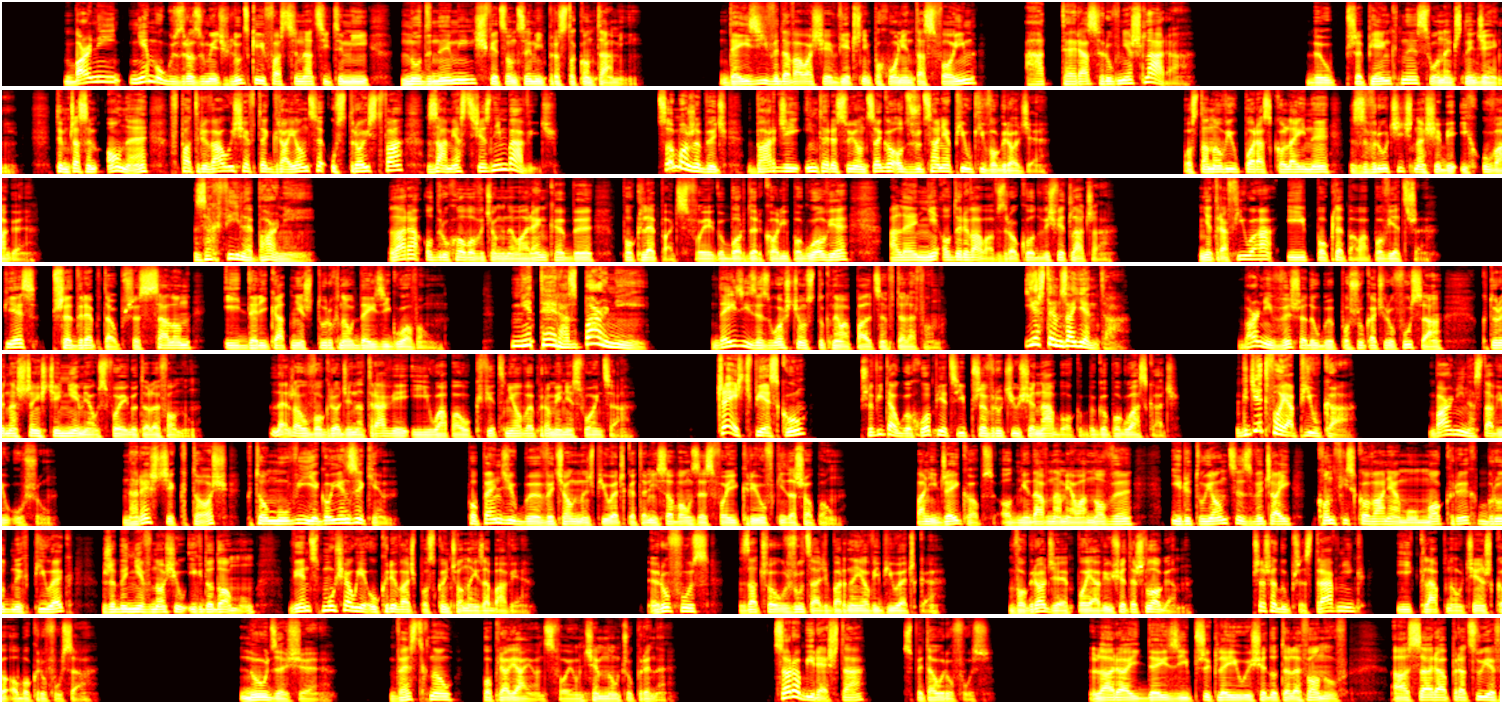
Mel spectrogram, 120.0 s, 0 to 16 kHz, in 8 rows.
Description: Pogoń przez kontynent. Przygodowcy, tom 4 - Jemma Hatt - audiobook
